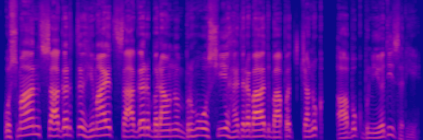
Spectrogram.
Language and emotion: Kashmiri, neutral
